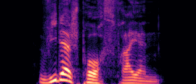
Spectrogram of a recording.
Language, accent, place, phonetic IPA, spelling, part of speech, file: German, Germany, Berlin, [ˈviːdɐʃpʁʊxsˌfʁaɪ̯ən], widerspruchsfreien, adjective, De-widerspruchsfreien.ogg
- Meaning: inflection of widerspruchsfrei: 1. strong genitive masculine/neuter singular 2. weak/mixed genitive/dative all-gender singular 3. strong/weak/mixed accusative masculine singular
